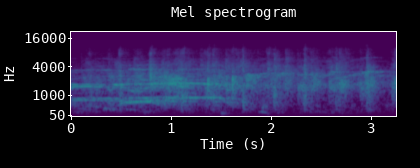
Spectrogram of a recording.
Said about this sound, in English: So round of applause for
